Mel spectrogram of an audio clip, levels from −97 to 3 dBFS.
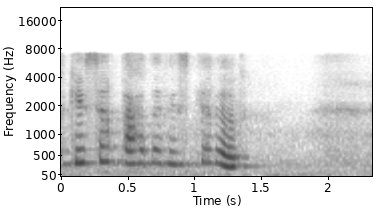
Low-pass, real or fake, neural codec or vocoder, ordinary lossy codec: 7.2 kHz; fake; codec, 16 kHz in and 24 kHz out, 1 kbps, XY-Tokenizer; MP3, 48 kbps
